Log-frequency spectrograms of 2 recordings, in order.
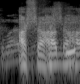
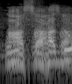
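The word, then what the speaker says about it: أشهد: এই আশহাদু শব্দটা শিন অক্ষর দিয়ে উচ্চারণ করতে হয়। তিনি শিন অক্ষর উচ্চারণ না করে সিন অক্ষর উচ্চারণ করতেন।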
